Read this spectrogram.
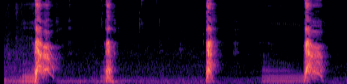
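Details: Shiba Inu "talking": four sharp, yelping bark-like vocalizations spaced about two seconds apart, with low grumbling growls running underneath and between them.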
